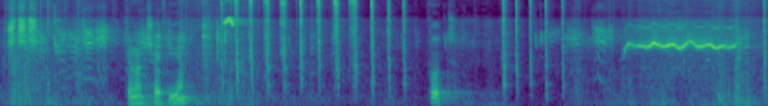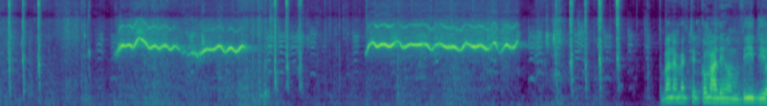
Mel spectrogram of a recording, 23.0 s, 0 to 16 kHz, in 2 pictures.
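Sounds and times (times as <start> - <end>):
person whistling warbling call: 9.4 - 11.2, 13.2 - 15.3, 17.0 - 19.4.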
